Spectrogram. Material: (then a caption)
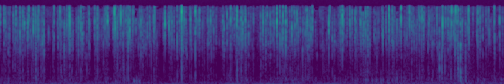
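Plastic. A small clear plastic bubble wrap sheet is held in both hands close to a microphone while fingertips and nails press, rub and crinkle it. The result is a quiet, continuous stream of dense, bright crackles and rustling, mostly high-pitched with little low end, and no voice.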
